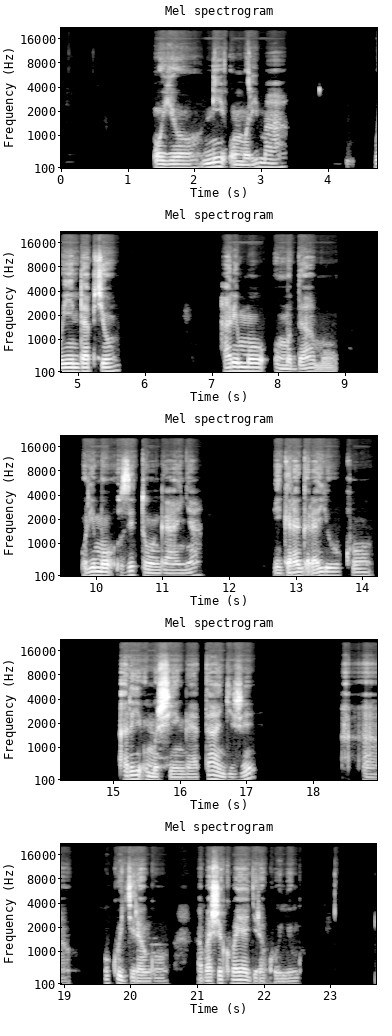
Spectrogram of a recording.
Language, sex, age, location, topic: Kinyarwanda, male, 18-24, Nyagatare, agriculture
